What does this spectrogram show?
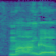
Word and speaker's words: manga: a sound and that's why it really is pronounced manga but um you know I'm not going to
